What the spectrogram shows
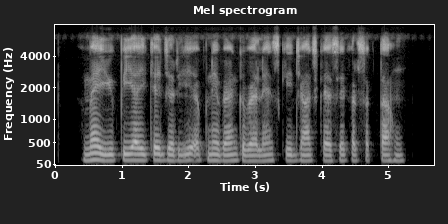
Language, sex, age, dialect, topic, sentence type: Hindi, male, 18-24, Awadhi Bundeli, banking, question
